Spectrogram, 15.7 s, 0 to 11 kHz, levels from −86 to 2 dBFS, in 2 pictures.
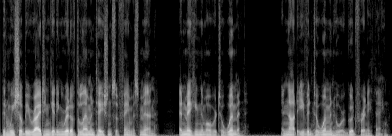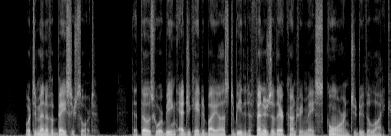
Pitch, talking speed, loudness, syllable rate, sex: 80 Hz, 220 wpm, -22 LUFS, 5.2 syllables/s, male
